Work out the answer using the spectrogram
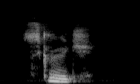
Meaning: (noun) 1. A miserly person; a person with an excessive dislike of spending money or other resources 2. A grinch; one who dislikes the Christmas holidays; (verb) To behave in a greedy or miserly way
- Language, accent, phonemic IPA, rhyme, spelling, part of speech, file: English, Southern England, /skɹuːd͡ʒ/, -uːd͡ʒ, scrooge, noun / verb, LL-Q1860 (eng)-scrooge.wav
